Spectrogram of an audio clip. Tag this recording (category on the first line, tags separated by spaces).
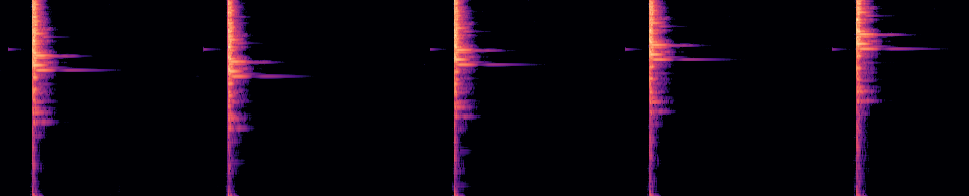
Sound effects > Objects / House appliances
weaponry fight impact metal knife clang combat hit ringout blade ring melee attack kung-fu fighting medieval battle silverware clank martialarts clash designed metallic duel sai karate psai weapon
